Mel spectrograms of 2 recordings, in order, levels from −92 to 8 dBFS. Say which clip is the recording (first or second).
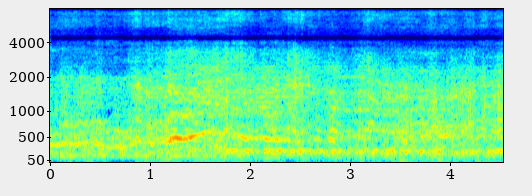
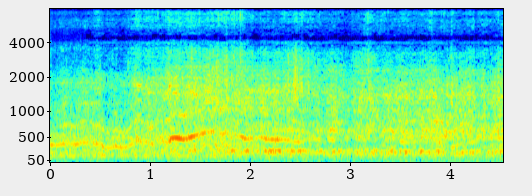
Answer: second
